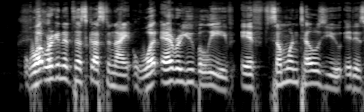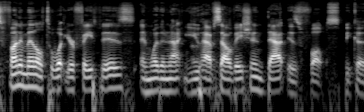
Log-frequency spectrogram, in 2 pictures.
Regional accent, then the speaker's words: Oklahoma, United States; I grew up in Oklahoma.

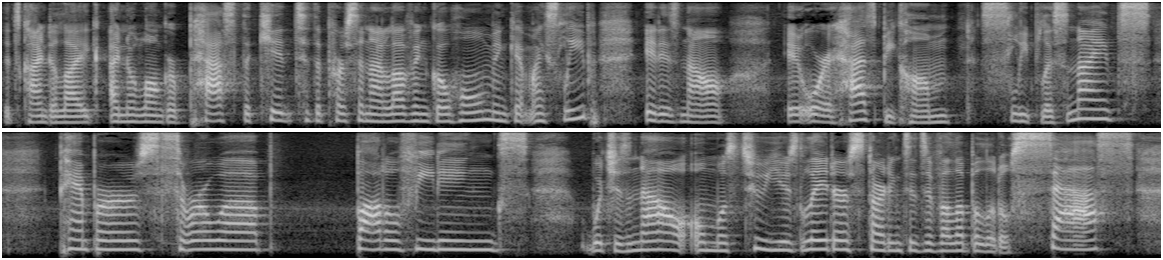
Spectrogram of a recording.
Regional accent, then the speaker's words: New York City, New York, United States; now in East Bay, California, United States; I'm originally from Brooklyn, New York, by ways of East Flatbush

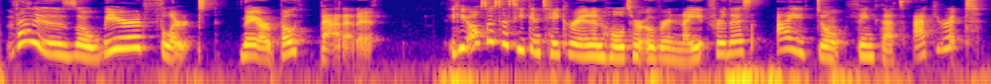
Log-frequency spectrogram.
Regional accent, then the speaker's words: Washington, District of Columbia, United States; I grew up in the Washington, D C area

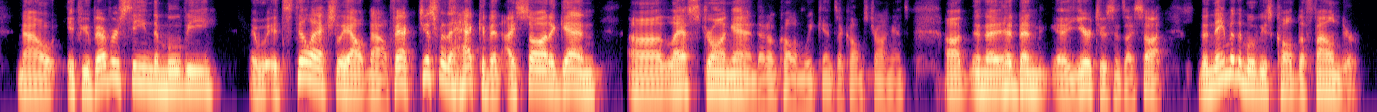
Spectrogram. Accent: Chicago, Illinois, United States; also born or lived in Oak Brook, Illinois; I was from Chicagoland area

